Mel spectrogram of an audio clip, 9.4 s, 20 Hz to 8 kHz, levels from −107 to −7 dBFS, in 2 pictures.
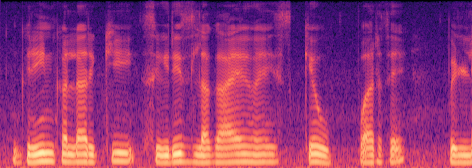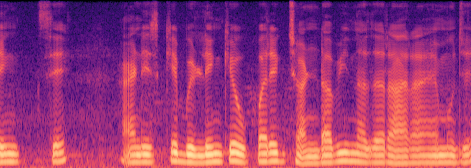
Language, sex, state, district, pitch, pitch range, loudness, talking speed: Hindi, male, Bihar, Saran, 135 Hz, 125-145 Hz, -21 LUFS, 160 wpm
